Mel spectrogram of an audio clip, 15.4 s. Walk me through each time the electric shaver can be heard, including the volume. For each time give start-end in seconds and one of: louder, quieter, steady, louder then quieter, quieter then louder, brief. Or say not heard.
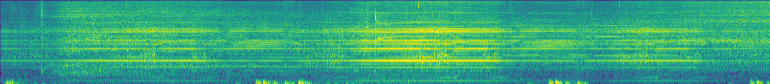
0.0-15.3 louder then quieter.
